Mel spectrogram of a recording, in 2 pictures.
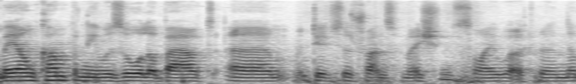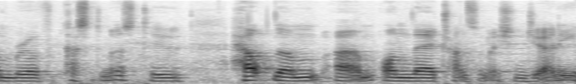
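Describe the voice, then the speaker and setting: With an English accent, a man talks at a fairly quick pace and a medium pitch. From England, Indian parents. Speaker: retail technology executive. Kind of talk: podcast interview. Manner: hesitant, many fillers.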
